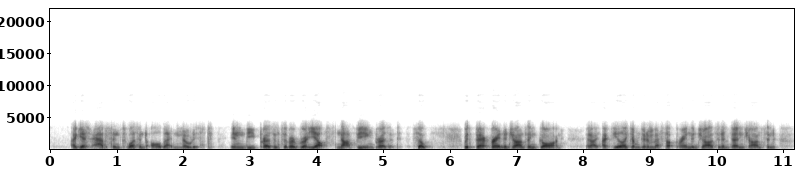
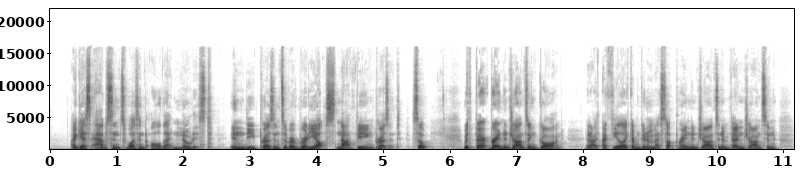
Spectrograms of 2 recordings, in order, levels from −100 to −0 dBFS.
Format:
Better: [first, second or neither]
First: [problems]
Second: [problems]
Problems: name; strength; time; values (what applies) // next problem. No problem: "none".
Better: second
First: phone-call audio; poor line; nothing above 3.5 kHz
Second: none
